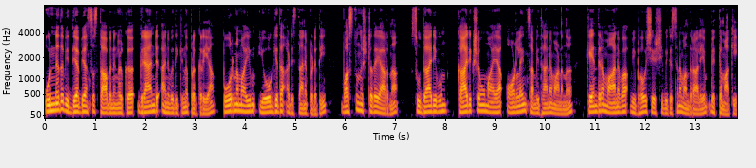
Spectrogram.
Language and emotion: Malayalam, neutral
